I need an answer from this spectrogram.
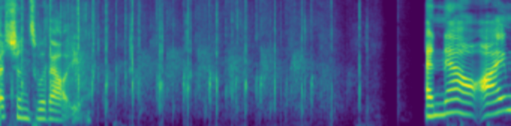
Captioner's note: applause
